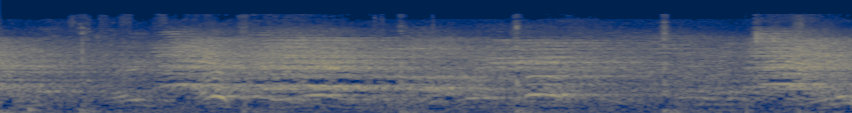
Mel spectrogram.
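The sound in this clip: A basketball being dribbled out near the half-court line late in a game, heard as a few faint bounces beneath a steady, loud crowd roar.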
